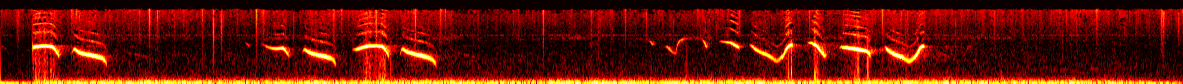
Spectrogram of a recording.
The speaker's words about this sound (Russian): Иволга тоже передает наилучшие пожелания своей африканской сестре. Слушайте, как отвечает черноголовая Иволга из Африки.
